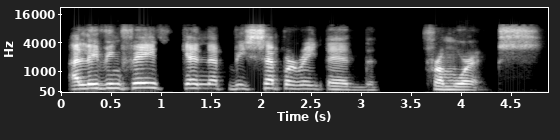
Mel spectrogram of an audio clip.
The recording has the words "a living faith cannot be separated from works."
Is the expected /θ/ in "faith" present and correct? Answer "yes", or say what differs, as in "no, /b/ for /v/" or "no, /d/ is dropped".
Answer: yes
